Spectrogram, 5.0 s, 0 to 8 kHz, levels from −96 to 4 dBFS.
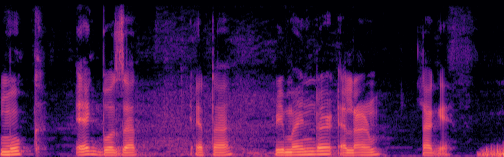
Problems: constant background noise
